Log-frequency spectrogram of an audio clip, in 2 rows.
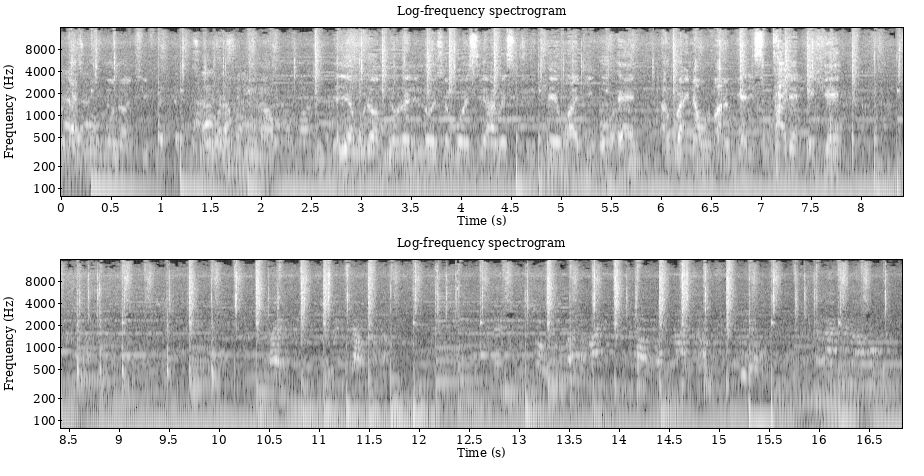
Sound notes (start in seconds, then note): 3.0 speaking foreign language; 9.1 soft music continues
